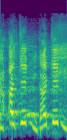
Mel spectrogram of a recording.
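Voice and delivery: high-pitched flustered denial; Hugh Grant. Retold or imitated. Fellow nominee denying he brought a bag, high mock protest. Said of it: "He's going on Hugh Grant going".

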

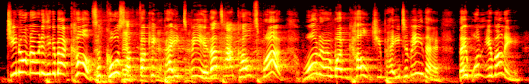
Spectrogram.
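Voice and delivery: high, loud, fast exasperated shout; panicked retort. Retold or imitated. Comedian shouting back at her conscience, panicked. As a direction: yell back at your own conscience in panic. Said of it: "And I was like".

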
